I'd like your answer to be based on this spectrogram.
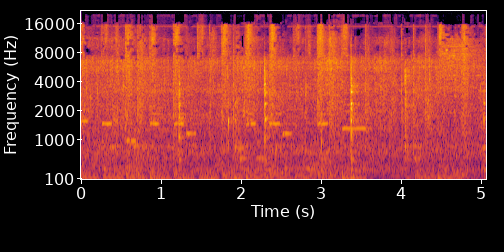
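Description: Chopped green chillies and ginger fry in a mutton karahi, giving a steady, fairly loud sizzle with faint scattered clinks and no voices.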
